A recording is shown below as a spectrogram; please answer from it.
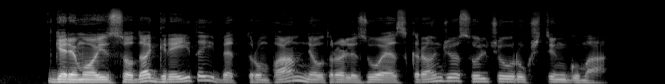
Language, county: Lithuanian, Tauragė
